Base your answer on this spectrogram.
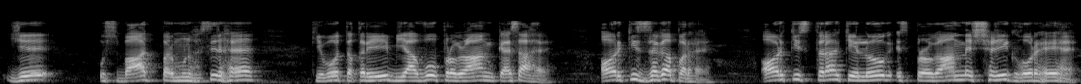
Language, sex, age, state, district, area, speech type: Urdu, male, 18-30, Bihar, Purnia, rural, spontaneous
